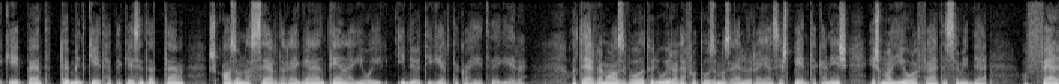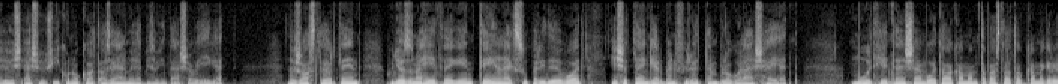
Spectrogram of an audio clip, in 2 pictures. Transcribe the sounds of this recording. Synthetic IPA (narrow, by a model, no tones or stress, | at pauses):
keːpɛt̪ːøbmint̪keːt̪hɛt̪ɛkeːs̬it̪ɛt̪ːɛm | ʃɒzo̞nɒsɛrd̪ɒɾɛɡːɛlɛnt̪eːnlɛɡjoːid̪øːt̪iɡeːrt̪ɛkɒɦeːt̪ʋḛːɡḛːɾɛ | ɒt̪ɛrvɛmɒzʋo̞lt̪ho̞ɟuːjrɒlɛfo̞t̪oːzo̞mɒzɛløːɾɛjɛlzeːʃt̪̚peːnt̪ɛkɛniʃeːʃmɒjd̪joːlfɛlt̪ɛsɛmid̪ɛ | ɒfɛlɦøːʃɛʃøːʃikʰo̞no̞kɒt̪ɒzɛlmeːlɛd̪̚bizo̞ɲiːt̪a̰ːʃɒ̰vḛːɡɛt̪ː | noʒɒst̪ørt̪eːnt̪ | ho̞ɟɒzo̞nɒɦeːt̪ʋeːɡeːnt̪eːnlɛksupɛɾid̪øːvo̞lt̪ | eːʃɒt̪ɛŋɡɛrbɛnfyɾøt̪ːɛmblo̞ɡo̞laːʃhɛjɛ̰t̪ː | mult̪heːt̪ɛnʃɛɱvo̞lt̪ɒlkɒlmɒmt̪ɒpɒst̪ɒlɒt̪o̞kːɒlmɛɡɛɾøː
